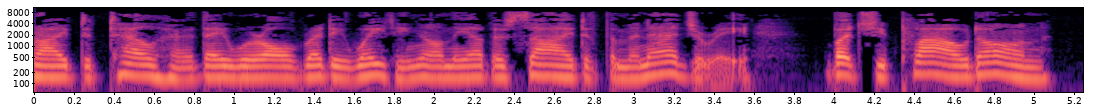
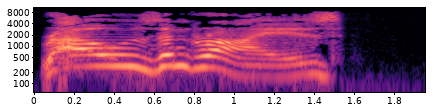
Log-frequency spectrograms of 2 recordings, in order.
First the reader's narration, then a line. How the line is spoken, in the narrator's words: Luca's shout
